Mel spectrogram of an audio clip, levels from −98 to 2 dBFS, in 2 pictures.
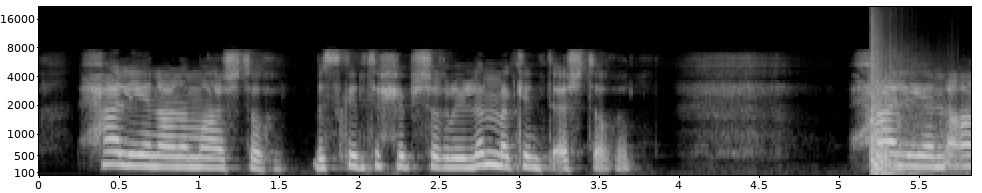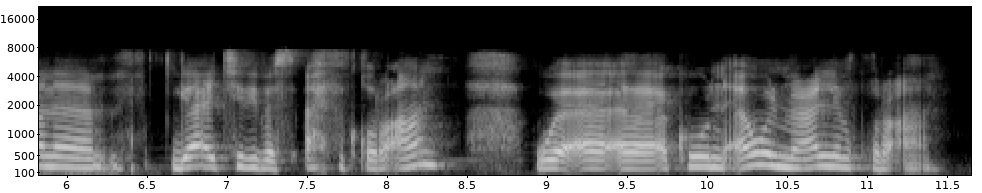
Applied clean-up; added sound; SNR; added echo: none; Gunshot, gunfire; 4 dB; none.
